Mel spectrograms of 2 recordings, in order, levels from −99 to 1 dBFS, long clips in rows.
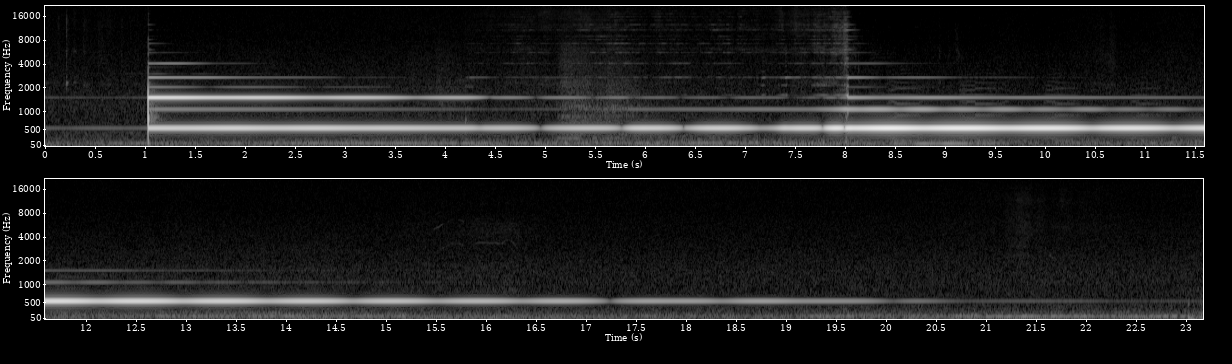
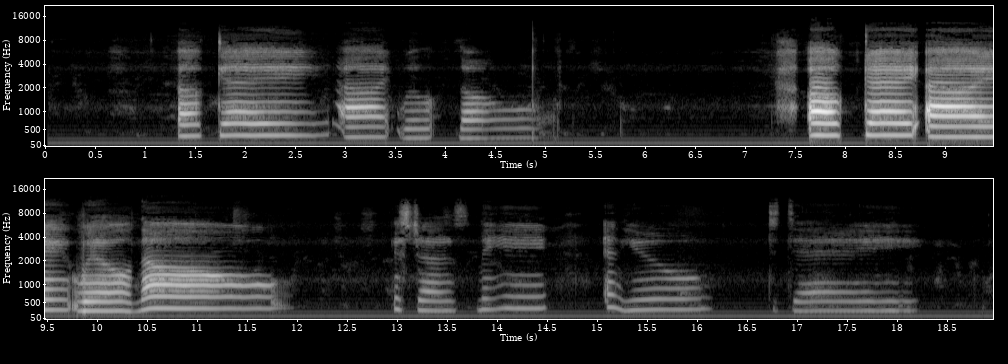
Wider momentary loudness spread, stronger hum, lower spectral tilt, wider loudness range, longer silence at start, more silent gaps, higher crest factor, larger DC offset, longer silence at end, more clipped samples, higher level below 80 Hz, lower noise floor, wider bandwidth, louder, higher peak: second, 22 LU vs 31 LU; neither; first, -4.5 dB/octave vs -2 dB/octave; about the same, 20 LU vs 18 LU; second, 1.05 s vs 1.35 s; neither; second, 14 dB vs 22 dB; neither; first, 4.25 s vs 3.1 s; neither; first, -70 dBFS vs -82 dBFS; about the same, -63 dBFS vs -66 dBFS; second, 4.3 kHz vs 10.5 kHz; about the same, -18 LUFS vs -19 LUFS; second, -6 dBFS vs -2 dBFS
